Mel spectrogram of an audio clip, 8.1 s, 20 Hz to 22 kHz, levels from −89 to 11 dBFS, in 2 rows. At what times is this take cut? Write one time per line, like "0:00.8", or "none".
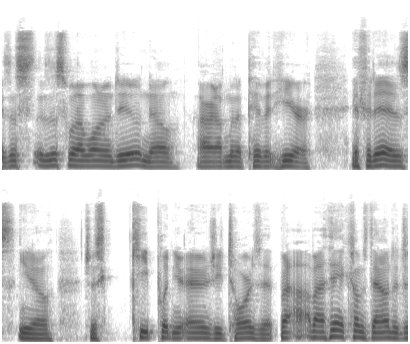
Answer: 0:06.8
